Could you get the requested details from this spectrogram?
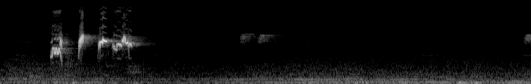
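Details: Old wild-caught female Red-whiskered bulbul, caged, singing to stir up males. One quick phrase of four sharp, ringing chirps runs together, then a faint soft note follows after a pause. Low background hum.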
